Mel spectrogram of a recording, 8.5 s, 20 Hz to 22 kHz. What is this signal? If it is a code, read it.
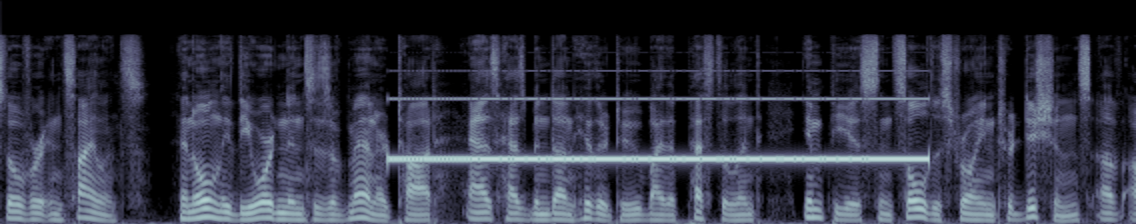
PSK31 (31.25 baud), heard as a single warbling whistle, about 1200 Hz, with speech in English.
